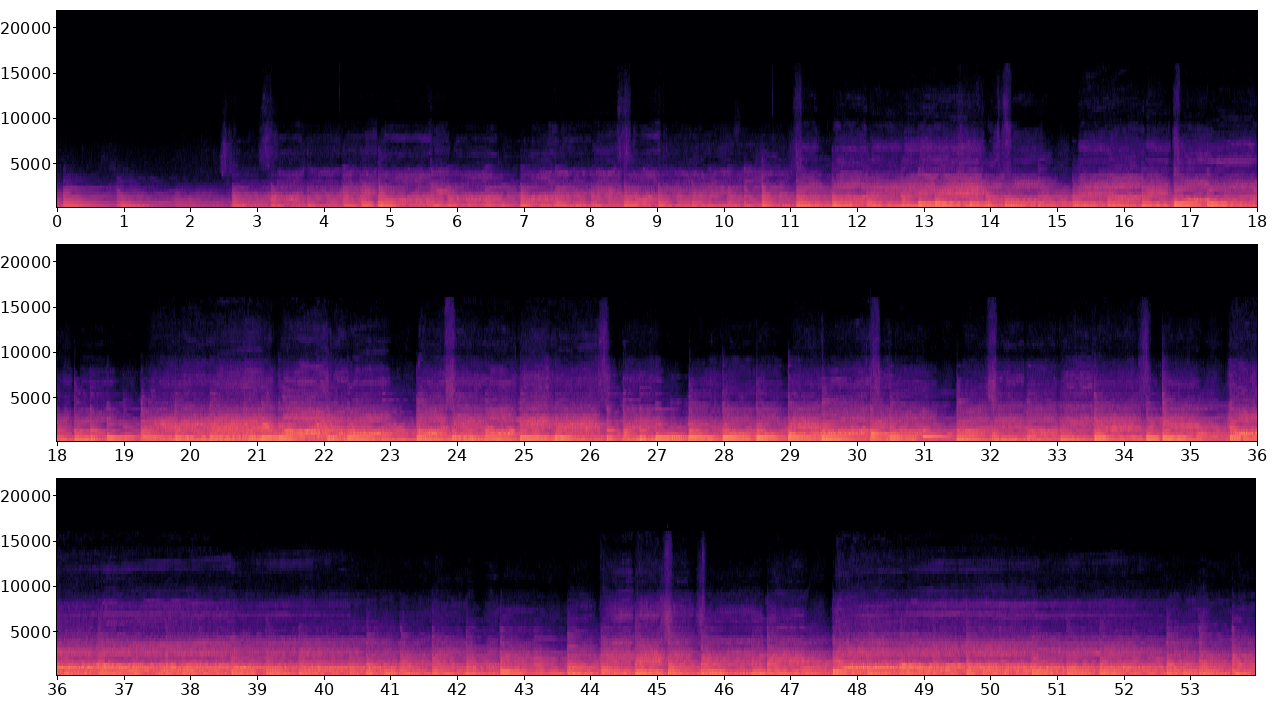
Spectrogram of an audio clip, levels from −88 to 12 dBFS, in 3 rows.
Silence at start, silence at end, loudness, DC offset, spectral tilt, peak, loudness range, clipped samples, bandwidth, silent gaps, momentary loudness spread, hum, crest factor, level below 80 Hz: 0 s; 0 s; -21 LUFS; under 0.1%; -6.5 dB/octave; -4 dBFS; 9 LU; under 0.1%; 9.4 kHz; none; 11 LU; none; 16 dB; -44 dBFS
